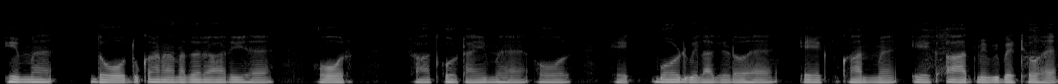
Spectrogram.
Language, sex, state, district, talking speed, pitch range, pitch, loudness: Marwari, male, Rajasthan, Nagaur, 155 wpm, 105-110 Hz, 105 Hz, -33 LUFS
